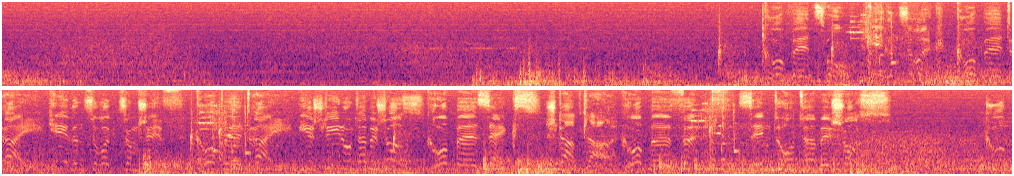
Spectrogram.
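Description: Heavy ship guns fire with deep rumbling booms.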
